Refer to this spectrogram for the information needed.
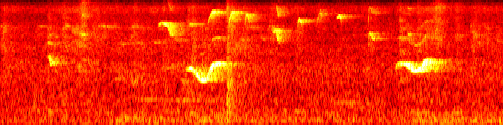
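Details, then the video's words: Juvenile speckled sunbird (konin) practising its song: two brief, bright, slurred chirps about a second and a half apart, with faint high ticking notes between them over steady background hiss. "Burung konin trotol belajar bunyi"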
